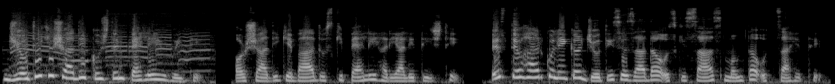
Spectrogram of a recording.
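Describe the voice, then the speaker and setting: A woman's voice: mid-range voice, very animated, moderate pace, darkish tone, a little hiss or hum. A woman narrating a scripted bedtime moral story.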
